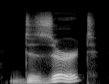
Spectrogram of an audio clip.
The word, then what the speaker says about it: dessert: Dessert, the sweet dish, is dessert, while desert, a dry, sandy place, is desert.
